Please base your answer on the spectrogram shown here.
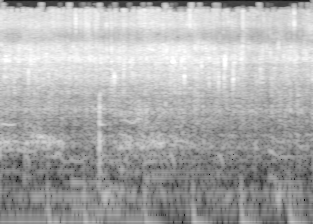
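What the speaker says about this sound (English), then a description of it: "So our oil is heated enough, we add in our onions. And we're going to give it a gentle stir" Chopped onions fry in hot oil for Ghana jollof rice, a steady bright sizzle with occasional soft scrapes and knocks of a gentle stir, close and continuous, no voices.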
